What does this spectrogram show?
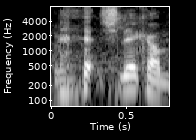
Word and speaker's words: Schlierkamp: Schlierkamp is correct, yeah.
